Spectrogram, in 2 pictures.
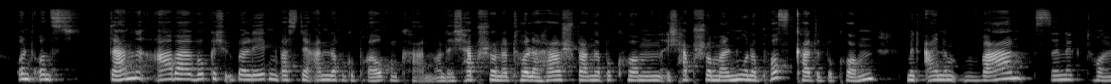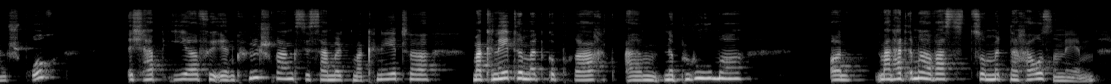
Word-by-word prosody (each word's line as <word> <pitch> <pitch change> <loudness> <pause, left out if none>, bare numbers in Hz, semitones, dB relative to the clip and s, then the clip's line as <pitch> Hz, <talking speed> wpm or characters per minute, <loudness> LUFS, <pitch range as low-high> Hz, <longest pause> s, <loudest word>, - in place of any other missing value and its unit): und 250 +1 0
uns 230 +1 -5 0.3
dann 230 +7 +5
aber 245 -2 +1
wirklich 245 0 -3
überlegen, 220 +2 -1
was 210 0 -3
der 205 -2 -3
andere 205 -1 0
gebrauchen 180 -1 -5
kann. - - -10
Und 165 0 -5
ich 170 +3 -6
habe 205 0 +2
schon 205 -2 +1
'ne 185 0 -1
tolle 185 -2 +2
Haarspange 195 0 +1
bekommen, 195 -1 -2
ich - - -7
habe 210 0 0
schon 210 -2 0
mal 190 0 +3
nur 215 +1 +4
'ne 200 - +2
Postkarte 200 -6 0
bekommen 185 +8 -2 0.3
mit 205 0 -3
einem 210 +1 0
wahnsinnig 220 +3 0
tollen 185 -1 -7
Spruch. 330 +2 -3 0.7
Ich 220 0 -4
habe 230 0 -1
ihr 230 +1 -1
für 230 0 -4
ihren 200 0 -1
Kühlschrank 275 -3 0
sie 225 -4 -6
sammelt 205 -1 -1
Magnete 230 +4 -2 0.4
Magnete 250 +6 +6
mitgebracht, 235 -4 0 0.2
ähm, 195 -1 0
'ne 215 0 +4
Blume 265 +3 +4 0.9
und 210 0 +2 0.2
man 240 +1 +4
hat 265 - +4
immer 270 -2 +5
was 245 0 0
zum 245 -3 +1
mit 230 0 -1
nach 215 0 -1
Hause 245 -3 0
nehmen. 165 +3 -7
215 Hz, 150 wpm, -24 LUFS, 200-245 Hz, 0.9 s, Magnete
